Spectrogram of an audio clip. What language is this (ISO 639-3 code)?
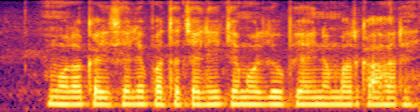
hne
